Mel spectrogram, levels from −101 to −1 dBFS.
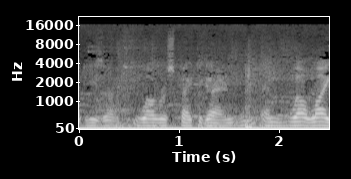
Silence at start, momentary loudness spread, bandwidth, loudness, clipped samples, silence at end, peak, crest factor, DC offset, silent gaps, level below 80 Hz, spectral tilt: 0 s; 5 LU; 16.5 kHz; -26 LUFS; under 0.1%; 0 s; -6 dBFS; 16 dB; 20%; none; -34 dBFS; -6.5 dB/octave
